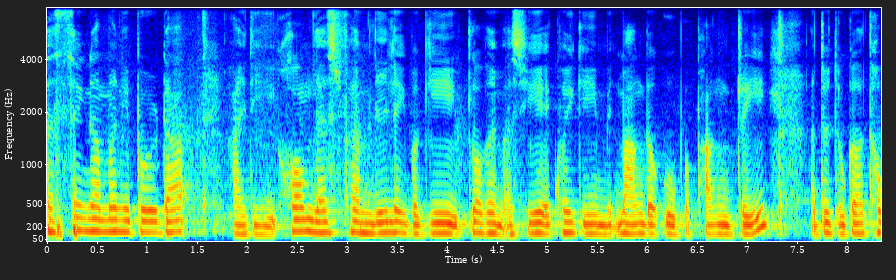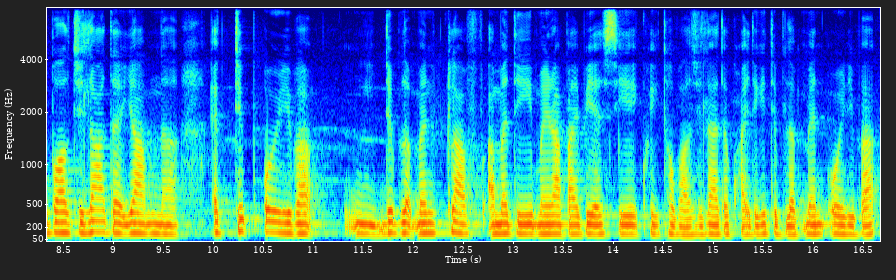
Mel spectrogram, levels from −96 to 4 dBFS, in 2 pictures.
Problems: none marked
